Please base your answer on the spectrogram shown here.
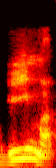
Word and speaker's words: bema: Nosotros utilizamos la palabra podio, pero la palabra es bema o bima, como lo quiera pronunciar.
